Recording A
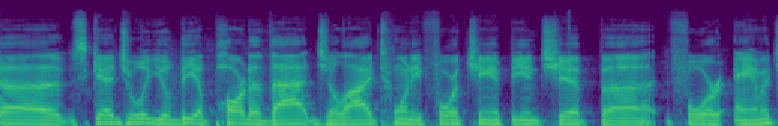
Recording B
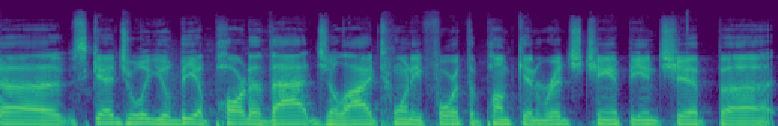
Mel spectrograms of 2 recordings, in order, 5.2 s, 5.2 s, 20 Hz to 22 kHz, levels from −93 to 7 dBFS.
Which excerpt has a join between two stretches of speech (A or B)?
A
